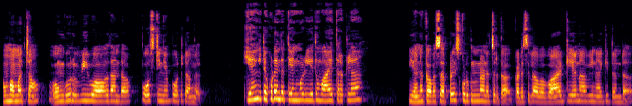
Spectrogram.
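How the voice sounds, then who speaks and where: A young husband torn by guilt and love, played by a man. His voice is high and fast, with a dark, mellow tone. He pleads with raw emotion. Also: fairly even intonation. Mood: despairing.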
